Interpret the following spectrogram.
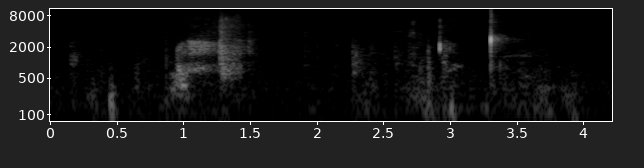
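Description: Near silence: room tone, with a faint brief sound about a second in and a small click near the end.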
